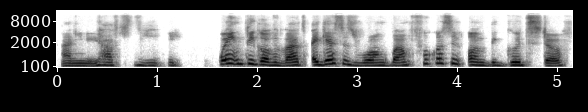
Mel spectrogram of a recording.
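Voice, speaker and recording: Chatty young woman, warm dry voice. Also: fairly low pitch, lively intonation, a little fast, husky, no echo. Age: young adult. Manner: chatty, rambling, many fillers. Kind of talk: casual chat.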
